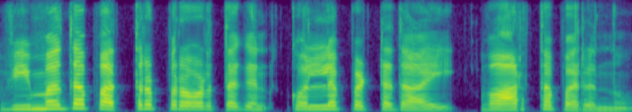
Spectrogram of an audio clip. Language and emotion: Malayalam, neutral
